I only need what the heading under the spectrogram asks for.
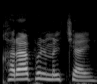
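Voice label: "qarapul" ergative plural, Archi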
